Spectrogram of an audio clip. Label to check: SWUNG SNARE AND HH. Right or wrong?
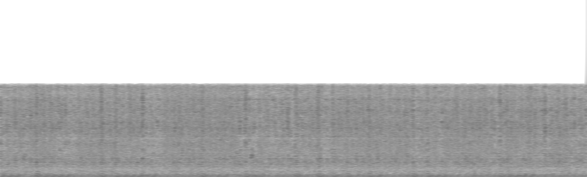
Wrong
